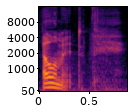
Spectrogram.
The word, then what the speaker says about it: LMNT: It's spelled LMNT, but pronounced Element.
